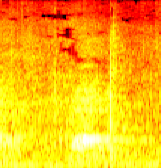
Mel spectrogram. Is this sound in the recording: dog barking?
yes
